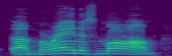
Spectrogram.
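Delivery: ordinary delivery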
